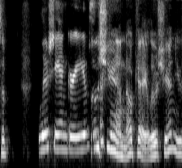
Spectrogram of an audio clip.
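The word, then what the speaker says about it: Lucien: whatever his name is okay how do you pronounce it Lucian Greavves Lucian okay Lucian you said we could debate and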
